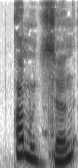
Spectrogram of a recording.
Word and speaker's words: Amundsen: Amundsen, Amundsen, ça s'écrit A-M-U-N-D-S-E-N, e mhm.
